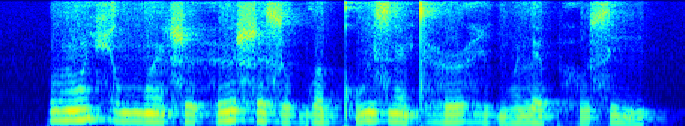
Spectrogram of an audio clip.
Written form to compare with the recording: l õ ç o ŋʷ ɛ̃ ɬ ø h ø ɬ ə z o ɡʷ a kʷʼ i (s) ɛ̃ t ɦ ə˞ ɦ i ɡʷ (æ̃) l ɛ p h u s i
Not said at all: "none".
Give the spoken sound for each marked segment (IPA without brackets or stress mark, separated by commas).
z, ɛ̃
